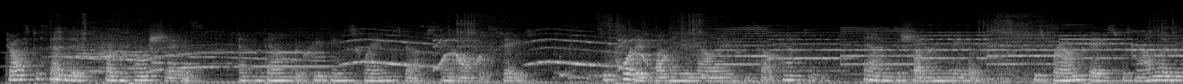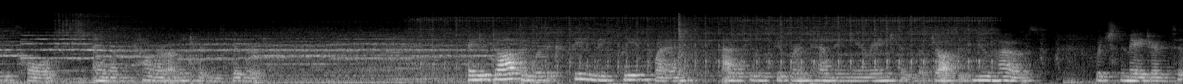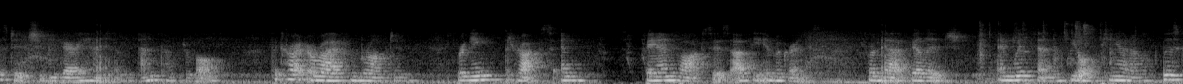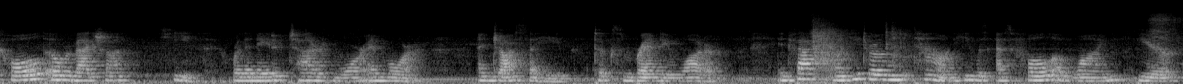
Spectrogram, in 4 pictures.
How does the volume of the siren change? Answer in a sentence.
The loudness of the siren stays about the same.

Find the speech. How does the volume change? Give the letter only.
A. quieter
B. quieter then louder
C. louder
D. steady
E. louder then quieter
D.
